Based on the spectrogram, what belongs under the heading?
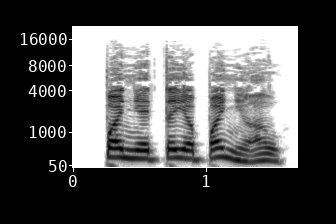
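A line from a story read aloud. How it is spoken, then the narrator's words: Snorting. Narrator (Russian): хмыкнул Миха, тот самый парнишка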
